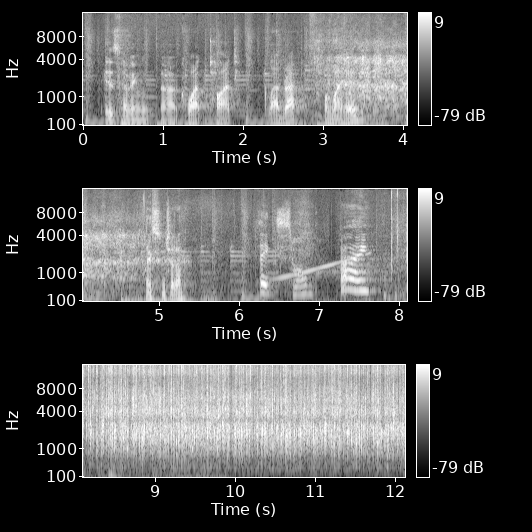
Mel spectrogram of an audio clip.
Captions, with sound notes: is having quite tight glad wrap on my head. Thanks, Concetta. Thanks, Tom. Bye! (APPLAUSE)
